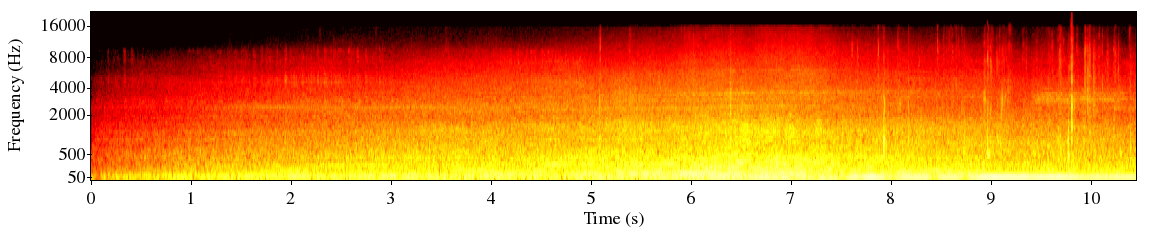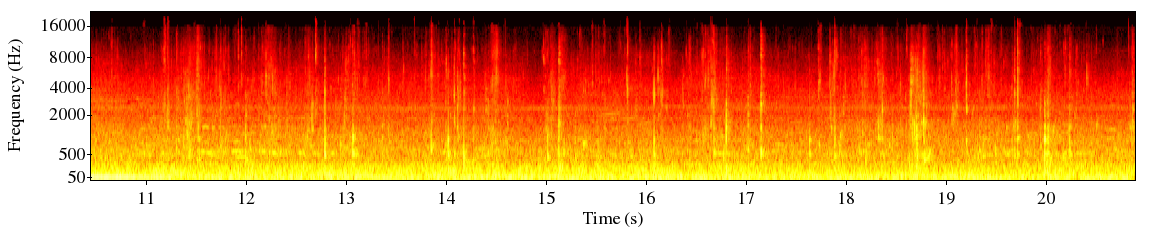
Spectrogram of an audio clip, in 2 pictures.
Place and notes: Sete, Quai Vauban
Sète, Quai Vauban
Sète, France, 9 July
